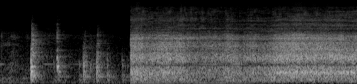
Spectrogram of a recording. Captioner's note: torch sound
